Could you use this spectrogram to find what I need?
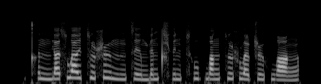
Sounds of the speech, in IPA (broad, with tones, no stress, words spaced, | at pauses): kʰə˨˩nn̪jä˧˥ swa˥ɪ̯t͡su˧˥ʂɻ̩˥˩ n̪ə˧˥nt͡se˨˩ɪ̯mɥɛ˥˩n t͡ɕʰy˨˩nt͡sʰu˥˩ pwɑ˥ŋt͡su˥ʂwä˧˥ʈ͡ʂɻ̩˧˥ fwɑ˨˩˦ŋ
